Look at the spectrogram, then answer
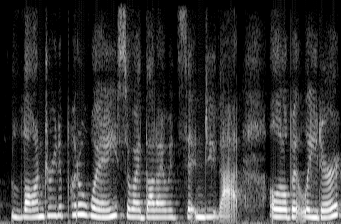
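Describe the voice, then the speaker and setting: This is a woman speaking. Her voice is high-pitched. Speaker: new mother vlogger. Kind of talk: casual vlog chat. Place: home room. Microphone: phone near.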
